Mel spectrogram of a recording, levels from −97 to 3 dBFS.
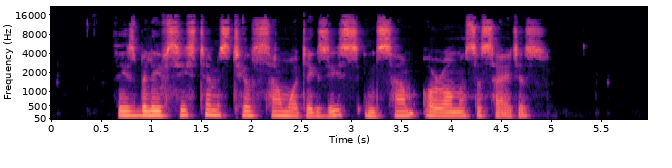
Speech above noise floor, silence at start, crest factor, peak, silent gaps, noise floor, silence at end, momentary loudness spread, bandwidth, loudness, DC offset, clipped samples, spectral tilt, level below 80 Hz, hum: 51 dB; 0.7 s; 18 dB; -6 dBFS; none; -73 dBFS; 1 s; 7 LU; 16 kHz; -21 LUFS; under 0.1%; under 0.1%; -4 dB/octave; -62 dBFS; none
